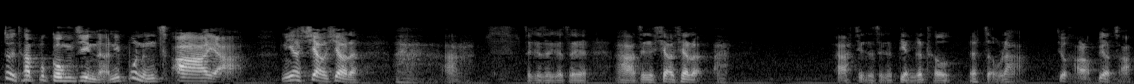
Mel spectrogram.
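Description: A gentle old Zen master, as a male preacher puts him on gives smiling, coaxing advice in a lively, husky voice. The recording is dull and lo-fi. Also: medium pitch, normal speed, heavily acted.

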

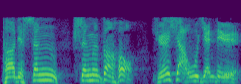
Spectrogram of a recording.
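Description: A man giving a Buddhist sermon, teaching slowly and deliberately, often pausing with a hum and repeating key words. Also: fairly high pitch, creaky, breathy edge. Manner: slow, measured teaching with frequent hums and repetitions. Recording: tinny phone-like lo-fi recording.

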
